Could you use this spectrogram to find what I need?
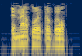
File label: "inapplicable", English; adjectives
